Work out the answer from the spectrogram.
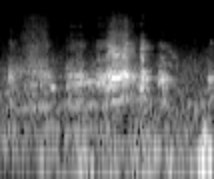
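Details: Desi chickens on a farm keeping twenty-nine free-range hens for eggs; a flock's dense, overlapping clucks and squawks with a sharper call near the middle.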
